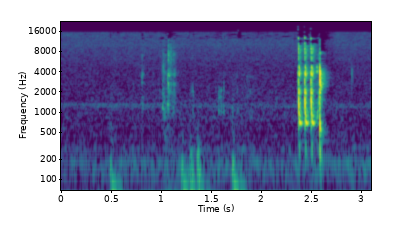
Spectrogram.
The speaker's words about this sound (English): I'm going to hit enter.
